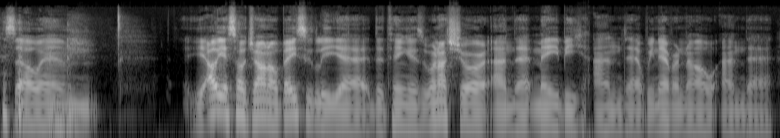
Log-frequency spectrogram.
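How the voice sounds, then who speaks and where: An Irish man in casual podcast chat with his band, his voice sitting low with a clear, smooth tone. He rambles along unhurried, restarting sentences and filling gaps as he goes. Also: fairly even intonation, fairly bright tone. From Ireland. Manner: rambling, laid-back, lots of fillers and restarts. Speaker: podcast co-host, band member. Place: at a table with bandmates.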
